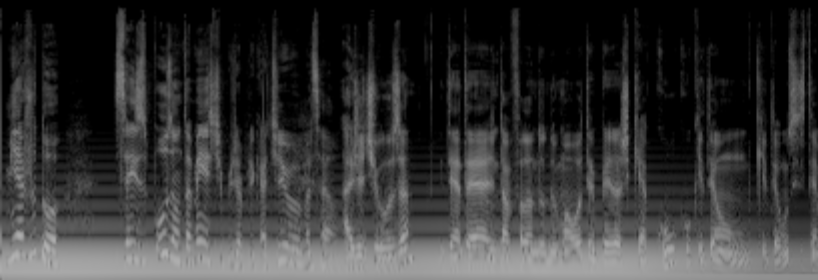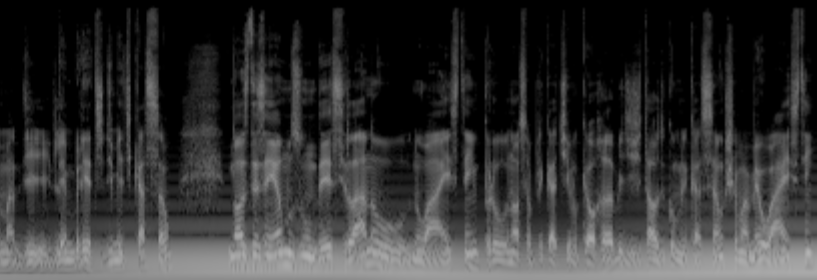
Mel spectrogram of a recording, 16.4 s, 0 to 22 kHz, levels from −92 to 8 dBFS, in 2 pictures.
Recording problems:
electrical hum; loud; throughout; 50 Hz, 5 dB below the speech

